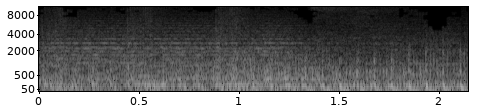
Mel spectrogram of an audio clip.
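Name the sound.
helicopter rotor noise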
